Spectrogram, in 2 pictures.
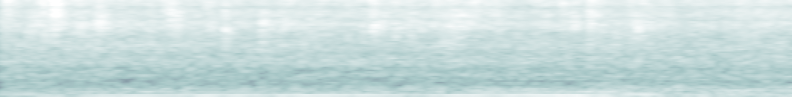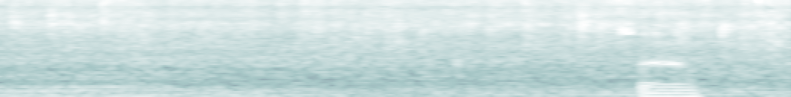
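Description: Heavy rain pours steadily in Pullman, Washington, a dense, even hiss that holds at the same level throughout, with a low hum beneath it and a short tonal blip near the end.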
